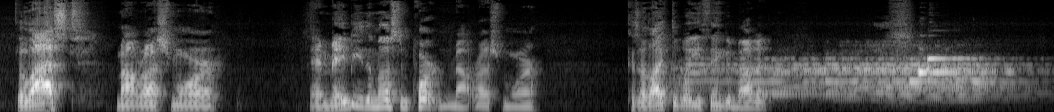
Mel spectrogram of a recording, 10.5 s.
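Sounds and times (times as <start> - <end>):
speech: 0.2 - 2.2, 3.1 - 5.4, 6.3 - 7.8
harmonic electronic tone from a phone being reset: 6.6 - 10.5.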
